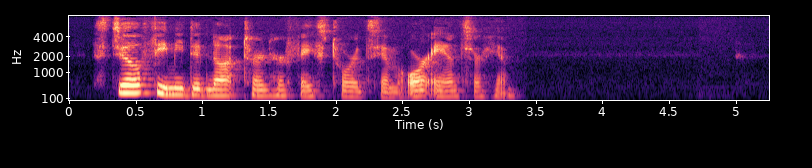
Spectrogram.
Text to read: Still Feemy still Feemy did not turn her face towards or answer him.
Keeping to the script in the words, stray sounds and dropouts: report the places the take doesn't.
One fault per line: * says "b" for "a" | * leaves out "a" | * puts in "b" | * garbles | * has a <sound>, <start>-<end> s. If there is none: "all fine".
* leaves out "still Feemy"
* puts in "him"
